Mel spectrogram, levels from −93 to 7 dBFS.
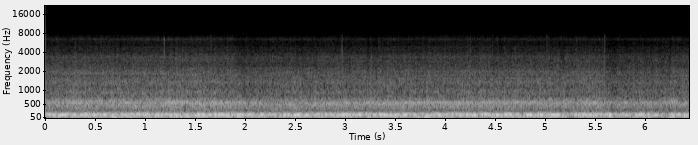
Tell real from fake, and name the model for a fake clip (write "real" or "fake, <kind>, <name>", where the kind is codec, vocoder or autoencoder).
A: real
